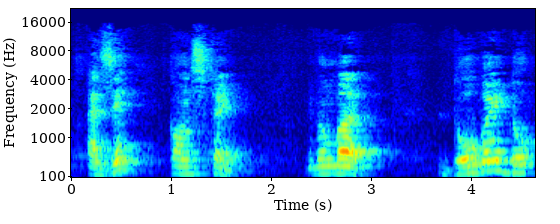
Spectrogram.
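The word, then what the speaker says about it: ∂: It is not d. Spell as dou.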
